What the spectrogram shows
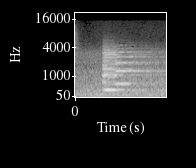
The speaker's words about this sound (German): Die Siedlung liegt direkt neben dem neuen ICE-Werk. Jede Nacht werden hier ICEs gereinigt und gewartet. Bevor ein Zug das Werk verlässt, wird sein Makrofon, also die Hupe, getestet.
